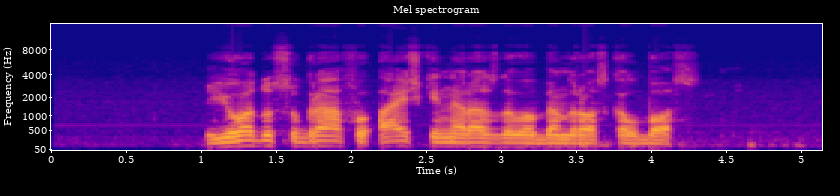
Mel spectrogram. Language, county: Lithuanian, Vilnius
